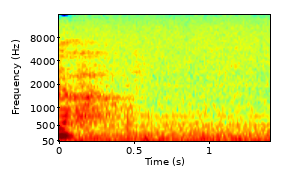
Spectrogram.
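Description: A man speaks briefly in a low voice close by.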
